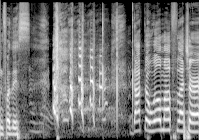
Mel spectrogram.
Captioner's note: laughing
